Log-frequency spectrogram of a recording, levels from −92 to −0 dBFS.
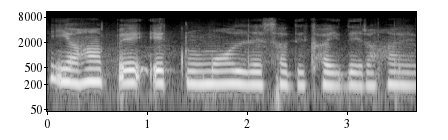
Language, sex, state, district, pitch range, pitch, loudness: Hindi, female, Jharkhand, Deoghar, 195-220 Hz, 210 Hz, -15 LUFS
